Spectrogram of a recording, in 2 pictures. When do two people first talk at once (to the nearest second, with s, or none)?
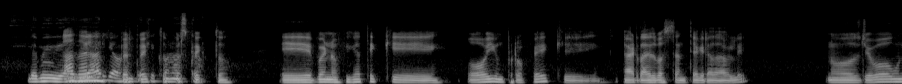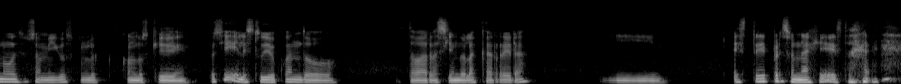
1 s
